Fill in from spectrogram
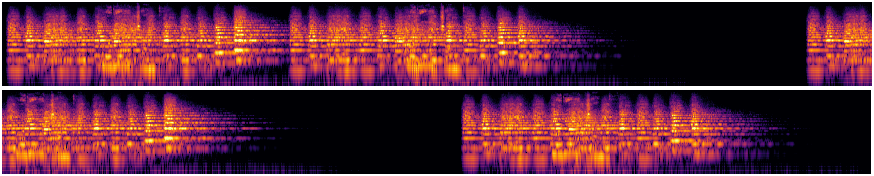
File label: fanfare for cartoon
